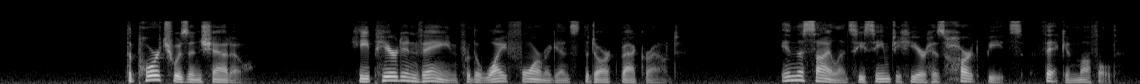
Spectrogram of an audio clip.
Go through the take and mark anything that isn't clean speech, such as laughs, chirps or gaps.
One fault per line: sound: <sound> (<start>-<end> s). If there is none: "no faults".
no faults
